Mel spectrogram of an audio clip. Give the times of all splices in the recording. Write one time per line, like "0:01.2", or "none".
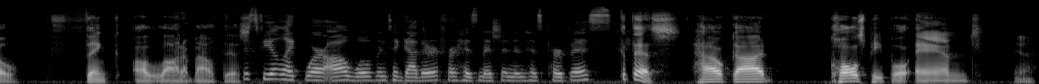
0:02.4
0:06.2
